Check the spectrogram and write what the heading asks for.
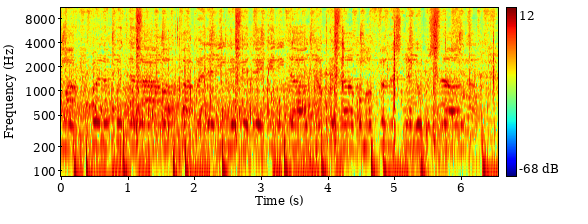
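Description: Hip-hop beat with heavy bass, mixed with skateboard sounds: the wheels rolling on concrete and scattered sharp clacks of the board.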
